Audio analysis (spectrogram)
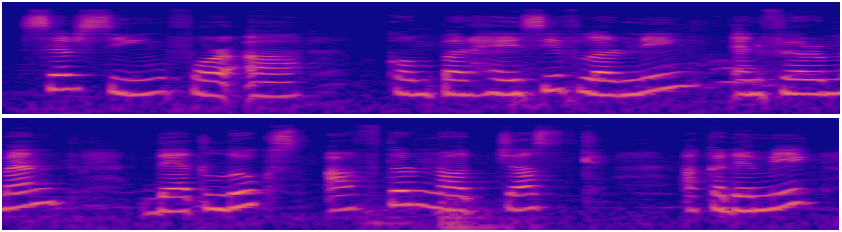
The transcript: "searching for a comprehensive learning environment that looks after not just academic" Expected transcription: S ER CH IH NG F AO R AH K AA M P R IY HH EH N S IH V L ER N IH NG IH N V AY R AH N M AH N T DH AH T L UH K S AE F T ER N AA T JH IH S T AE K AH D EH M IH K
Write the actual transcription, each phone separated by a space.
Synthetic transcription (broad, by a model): S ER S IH NG F AO R AH K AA M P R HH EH S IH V L ER N IH NG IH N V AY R M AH N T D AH T L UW K S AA F T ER N AA T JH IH S T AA K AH D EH M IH K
